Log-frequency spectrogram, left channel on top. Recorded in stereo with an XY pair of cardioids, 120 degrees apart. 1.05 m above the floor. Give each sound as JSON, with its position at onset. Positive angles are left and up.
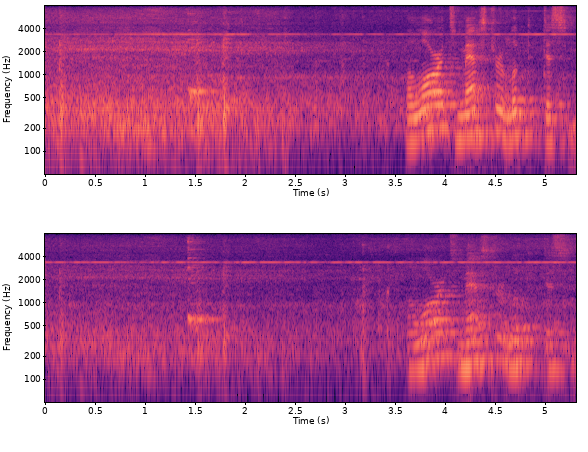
{"t": 1.4, "sound": "a cowbell", "azimuth_deg": -35, "distance_m": 5.0}
{"t": 3.6, "sound": "a man speaking", "azimuth_deg": 60, "distance_m": 1.9}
